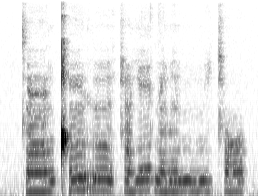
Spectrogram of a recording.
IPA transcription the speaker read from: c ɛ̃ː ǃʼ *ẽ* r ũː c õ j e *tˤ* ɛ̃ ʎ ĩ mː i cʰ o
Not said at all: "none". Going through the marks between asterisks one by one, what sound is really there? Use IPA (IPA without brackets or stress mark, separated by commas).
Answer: ẽ, d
